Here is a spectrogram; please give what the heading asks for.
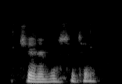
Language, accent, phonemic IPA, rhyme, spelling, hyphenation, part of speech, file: English, Southern England, /ˌd͡ʒɛn.əˈɹɒs.ɪ.ti/, -ɒsɪti, generosity, ge‧ne‧ros‧i‧ty, noun, LL-Q1860 (eng)-generosity.wav
- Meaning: The trait of being willing to donate money, resources, or time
